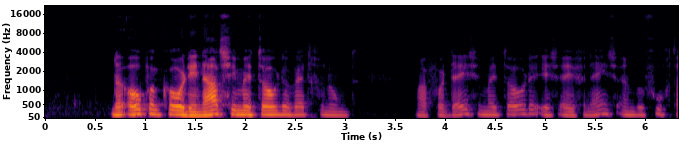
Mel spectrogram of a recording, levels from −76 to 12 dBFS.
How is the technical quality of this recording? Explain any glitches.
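There's one glitch worth flagging in this speech recording: a burst of zipper noise from 2.26 to 2.65 s, just before "genoemd maar voor deze". The level drops by roughly 15 dB there, but instead of gliding down it moves in hard 1 dB steps, about fifty a second, with no smoothing between them. Each step leaves a tiny click, so for that short stretch you get a fast ticking, zipping texture riding on the speech while the level falls.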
